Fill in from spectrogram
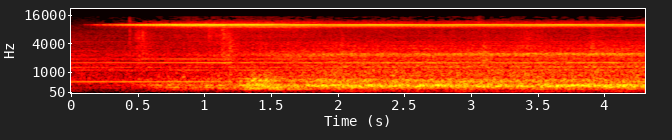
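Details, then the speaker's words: Original 1941 Westinghouse 1 HP three-phase motor from a 13" South Bend lathe, after cleaning and new bearings, run on a VFD: a steady, even whir with a faint drive whine and no knocks or grinding. It runs smooth and quiet. "smooth and quiet that's where I like so while she's running a couple pumps of grease in there"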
